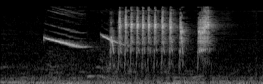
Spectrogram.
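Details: Cream-vented bulbul singing actively, used as a lure to stimulate other birds: a high whistle slurring downward, a second short down-slur, then a rapid buzzy series of about a dozen repeated notes ending in a harsh burst.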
